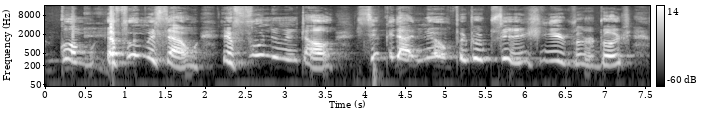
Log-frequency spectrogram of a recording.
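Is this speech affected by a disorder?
Yes: cerebral palsy; difficulty speaking but not communicating, voice may sound strange, listeners wrongly assume intellectual deficit.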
